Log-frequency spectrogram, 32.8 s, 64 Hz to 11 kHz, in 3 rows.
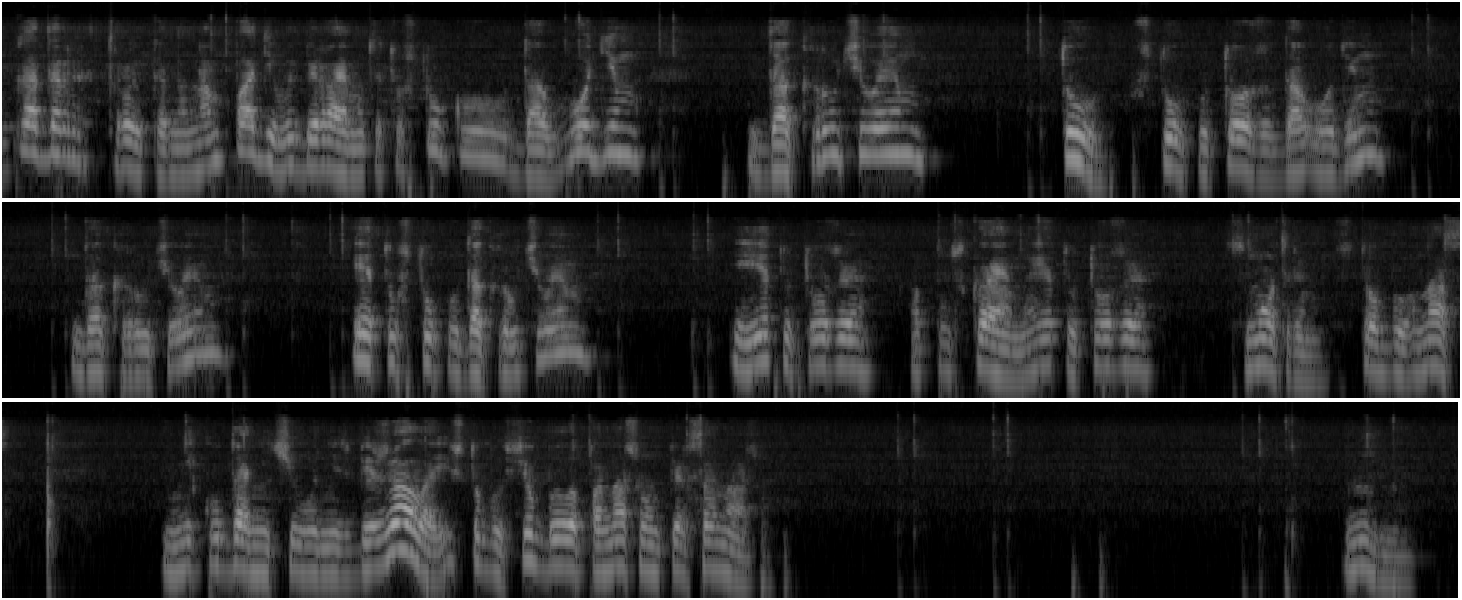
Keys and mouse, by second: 0.0 KP_2, 0.4 KP_3, 3.1 r, 4.9 click, 5.4 r, 7.7 click, 11.8 r, 13.5 click, 14.0 r, 16.1 click, 18.6 click, 19.1 r, 20.6-21.8 middle drag, 22.3-23.3 middle drag, 23.7 KP_3, 25.1 r, 27.1 click, 27.5 r, 29.3 click, 31.6 middle click.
